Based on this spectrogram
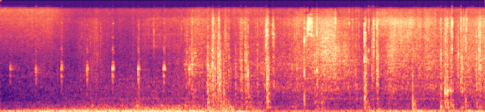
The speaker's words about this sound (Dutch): En we zitten nu in de auto.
